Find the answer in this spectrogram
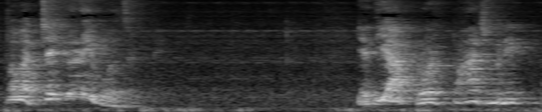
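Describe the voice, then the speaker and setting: A man in a very high-pitched, sing-song voice gives a measured Hindi religious discourse, explaining Sanskrit verses after reciting them. His voice is a bit bright, and he asks and answers his own questions. The mic is distant and the room echoes.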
